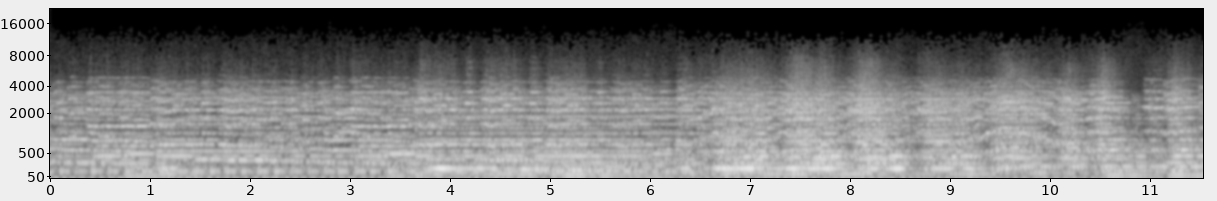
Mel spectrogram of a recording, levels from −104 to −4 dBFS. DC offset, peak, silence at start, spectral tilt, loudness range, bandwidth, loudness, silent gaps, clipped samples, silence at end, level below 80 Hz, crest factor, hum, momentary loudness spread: under 0.1%; -4 dBFS; 0 s; -6.5 dB/octave; 4 LU; 8.8 kHz; -20 LUFS; none; under 0.1%; 0 s; -38 dBFS; 16 dB; none; 6 LU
